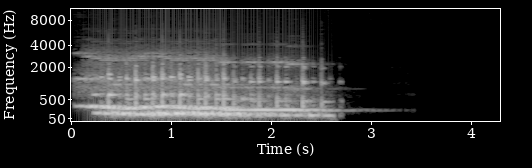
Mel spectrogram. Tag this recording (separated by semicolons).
170bpm; Marimba; Rumble; Warped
